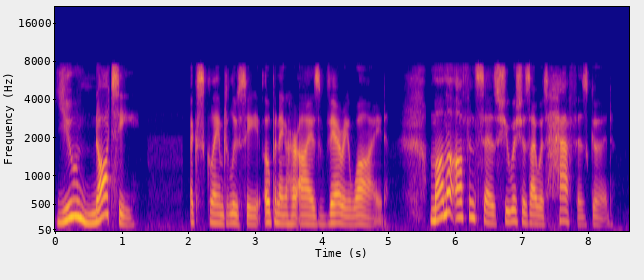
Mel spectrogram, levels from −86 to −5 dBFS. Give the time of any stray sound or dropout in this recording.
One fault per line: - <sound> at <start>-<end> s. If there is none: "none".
none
